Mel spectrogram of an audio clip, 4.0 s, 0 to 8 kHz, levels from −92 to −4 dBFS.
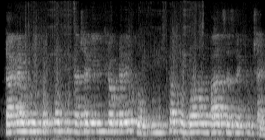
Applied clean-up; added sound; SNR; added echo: neural separator model SepFormer DNS4.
